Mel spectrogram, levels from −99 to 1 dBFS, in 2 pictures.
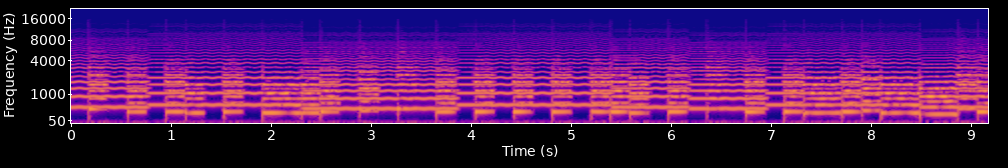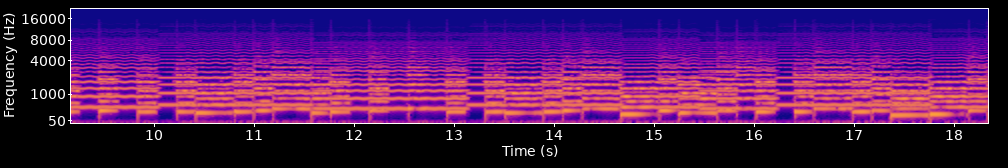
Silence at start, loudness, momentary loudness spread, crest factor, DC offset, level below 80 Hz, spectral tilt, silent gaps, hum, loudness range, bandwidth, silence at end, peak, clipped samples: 0 s; -27 LUFS; 3 LU; 14 dB; under 0.1%; -64 dBFS; -4.5 dB/octave; none; none; 1 LU; 10.5 kHz; 0 s; -14 dBFS; under 0.1%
